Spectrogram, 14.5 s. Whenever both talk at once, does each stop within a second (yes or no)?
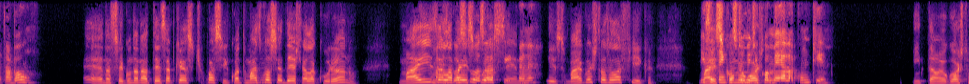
no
